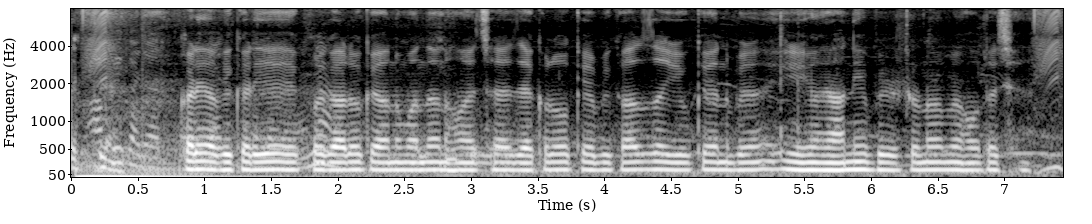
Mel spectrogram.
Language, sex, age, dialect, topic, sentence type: Maithili, male, 18-24, Angika, banking, statement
